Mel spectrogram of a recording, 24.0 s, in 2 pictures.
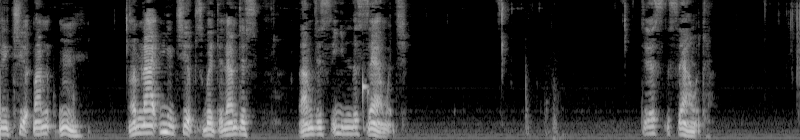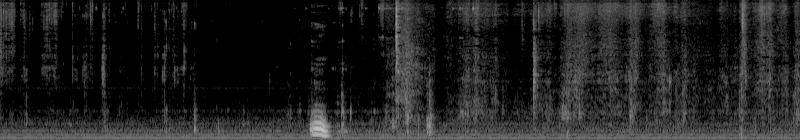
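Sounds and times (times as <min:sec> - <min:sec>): person chewing food: 0:11.0 - 0:18.6.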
